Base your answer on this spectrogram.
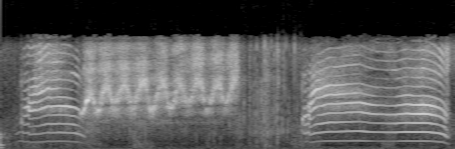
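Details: Pet cat meowing for attention; two drawn-out, slightly falling meows separated by a wavering, trilled call, with people talking and laughing nearby.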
